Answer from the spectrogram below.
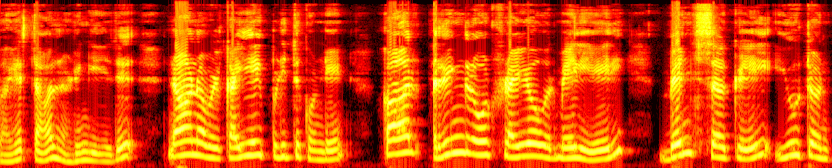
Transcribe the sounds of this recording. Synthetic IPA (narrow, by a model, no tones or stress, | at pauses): bɐjɐt̪ːaːlnɐɽɐŋɡɪjɐðɯ | naːnɐʋɐɭkɐjːɐɪpːɪɽɪt̪ːɯkːɔɳɖeːn | kaːɾɾɪŋɡɾoːʈfɭɐɪoːʋɐɾmeːleːɾi | bɛnsɐːɾkɪlijuːʈːɐn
